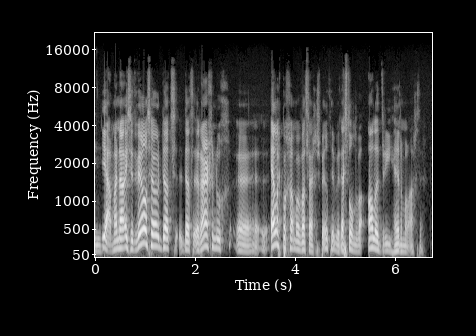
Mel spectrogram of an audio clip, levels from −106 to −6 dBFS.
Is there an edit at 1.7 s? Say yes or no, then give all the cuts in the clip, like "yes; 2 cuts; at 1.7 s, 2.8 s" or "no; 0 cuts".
no; 1 cut; at 3.5 s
